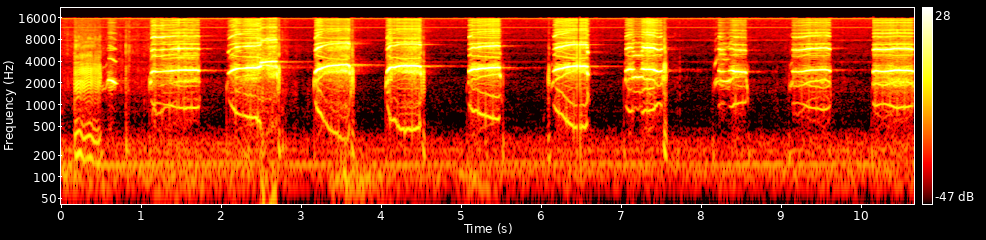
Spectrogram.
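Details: Osprey at the nest during a fish delivery, a young bird attacking the adult male, 11:37 am on 9 August 2021; loud whistled, harmonic calls with falling tails, about ten in series, over a steady low hum.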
